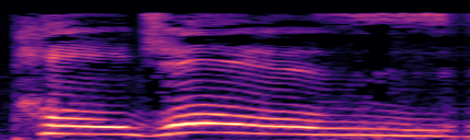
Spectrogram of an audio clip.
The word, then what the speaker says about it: pages: page becomes two pages with that voiced Z two pages it's not two pages unvoiced no it's two pages with a voiced Z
